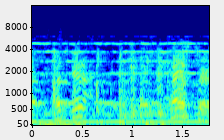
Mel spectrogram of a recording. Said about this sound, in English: Hey, that's the alarm.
